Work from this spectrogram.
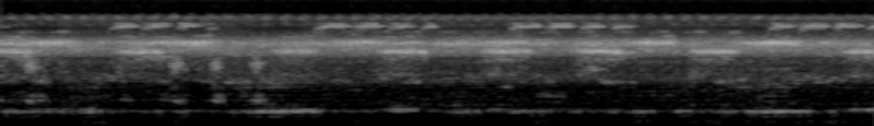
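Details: Outside a home, insects keep up a continuous high ringing buzz broken by quick repeated chirps, with deeper pulsing notes swelling in short bursts underneath.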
